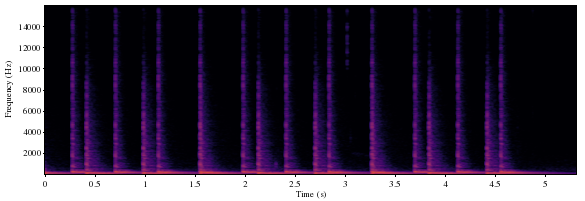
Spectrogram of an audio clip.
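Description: A sequencer polyrhythm repeats sharp, bright percussive hits, one pattern landing every four sixteenth notes against another every three. The steady cowbell-like clicks and decaying tones play alone with no voices.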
